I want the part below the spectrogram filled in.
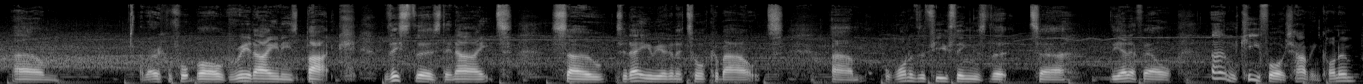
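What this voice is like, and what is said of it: English accent. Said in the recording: “Obviously, I'm English, it's pretty clear from my accent”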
